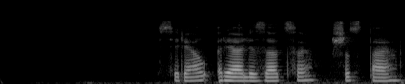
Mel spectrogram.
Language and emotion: Russian, neutral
